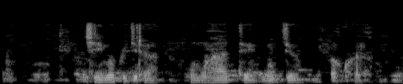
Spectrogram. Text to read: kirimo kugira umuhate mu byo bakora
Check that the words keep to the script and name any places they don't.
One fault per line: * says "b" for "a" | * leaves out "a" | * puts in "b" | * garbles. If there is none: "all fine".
all fine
